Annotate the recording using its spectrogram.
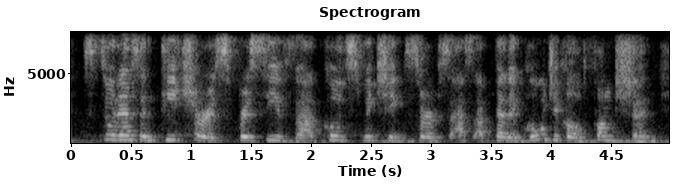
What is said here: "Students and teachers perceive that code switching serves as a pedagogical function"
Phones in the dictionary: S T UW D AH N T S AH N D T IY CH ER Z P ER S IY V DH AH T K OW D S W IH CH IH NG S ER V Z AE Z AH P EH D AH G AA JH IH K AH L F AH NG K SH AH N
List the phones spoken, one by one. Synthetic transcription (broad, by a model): S T UW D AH N T S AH N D T IY CH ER S P ER S IY V DH AH T K OW D S W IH CH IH NG S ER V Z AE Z AH P EH D AH G AA JH IH K AH L F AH NG K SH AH N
